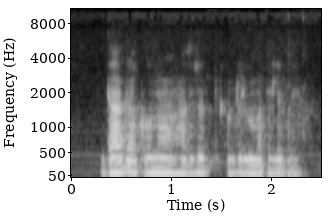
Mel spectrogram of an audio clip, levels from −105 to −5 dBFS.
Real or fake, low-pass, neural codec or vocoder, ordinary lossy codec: real; 9.9 kHz; none; Opus, 24 kbps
